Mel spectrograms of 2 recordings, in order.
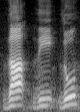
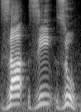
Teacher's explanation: ذا ذی ذو, سیٹی نہیں اس میں نرمی. ذا ذی ذو, ذا زی زو, اس میں وہ سیٹی زیڈ والی آواز. اور یہ وہی مخرج ہے لیکن تھوڑا موٹا.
